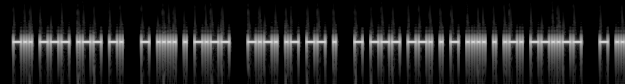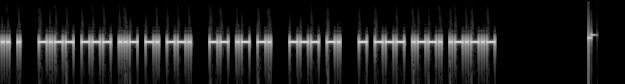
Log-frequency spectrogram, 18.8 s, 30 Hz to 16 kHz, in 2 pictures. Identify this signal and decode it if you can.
Morse code, heard as a keyed tone, about 32 wpm, 700 Hz. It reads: DOWN THEY CAME TOGETHER, THE YOUNG MAN ON TOP.
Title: Sentences from Top 1000 Words - Review Part 2 - 30wpm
